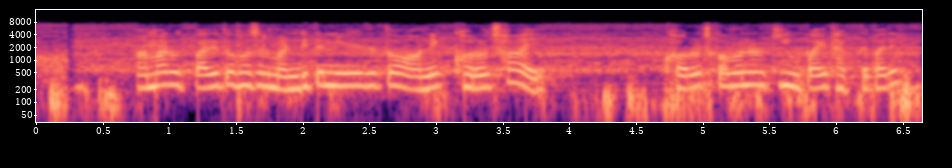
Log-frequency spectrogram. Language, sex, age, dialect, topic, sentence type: Bengali, male, 25-30, Standard Colloquial, agriculture, question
